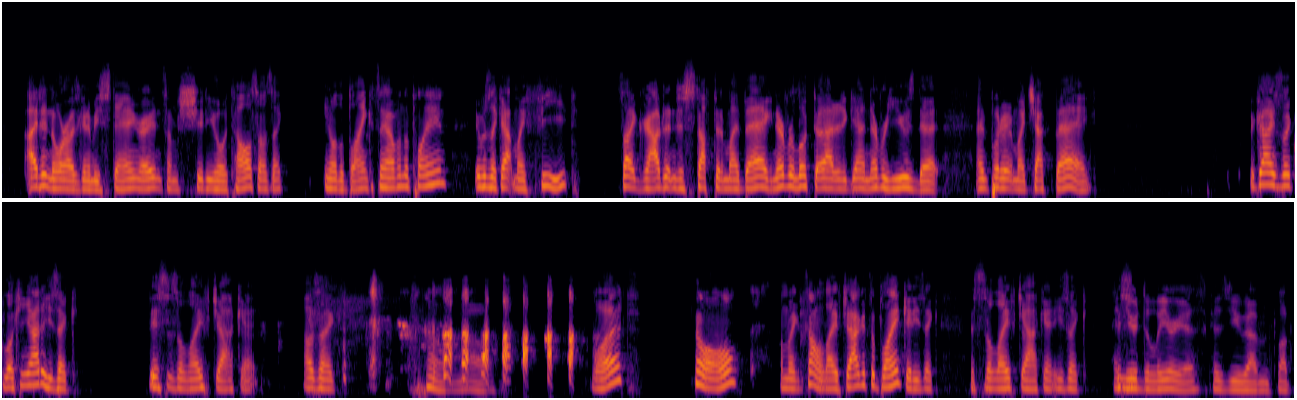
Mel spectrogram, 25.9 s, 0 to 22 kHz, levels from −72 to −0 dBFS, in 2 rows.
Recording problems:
muffled; slightly; fading above 4 kHz

